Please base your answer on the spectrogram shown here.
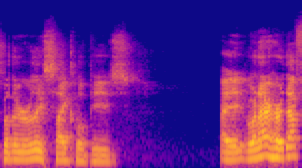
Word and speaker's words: cyclopes: they're supposed to be called everyone's called them cyclopses but they're really cyclopes I when I heard that for the first time that blew my mind it's pronounced cyclopes I'm pretty sure plural Cyclops or cyclopes cyclopes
